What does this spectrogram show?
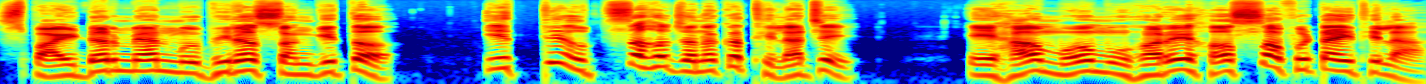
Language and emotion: Odia, happy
